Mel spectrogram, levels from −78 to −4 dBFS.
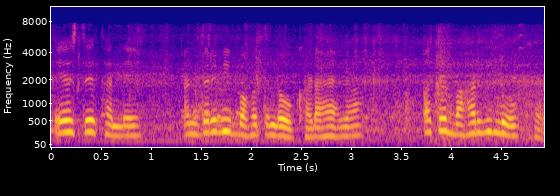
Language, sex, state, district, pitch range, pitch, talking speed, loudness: Punjabi, male, Punjab, Kapurthala, 185-250 Hz, 205 Hz, 160 wpm, -17 LUFS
